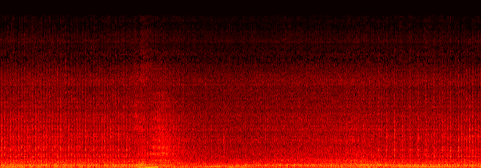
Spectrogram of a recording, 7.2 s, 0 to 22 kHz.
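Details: 1991 Nissan 300ZX idling with a loose, uneven slapping rattle about four times a second: collapsed timing belt tensioner leaving the belt slack, idler pulleys also noisy; noise fades after about a minute of driving; codes 13 and 34 present.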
